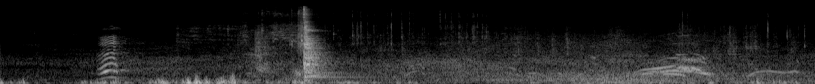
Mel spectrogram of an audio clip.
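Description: Rope jump off a bridge: a yell about a second in, a single sharp crack about three seconds in, then a swelling rush of noise with whooping calls near the end.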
